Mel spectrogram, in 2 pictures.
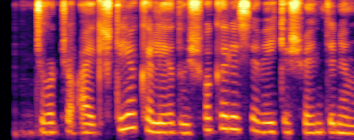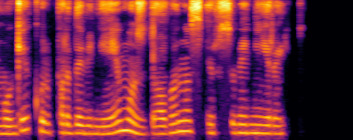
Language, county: Lithuanian, Telšiai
